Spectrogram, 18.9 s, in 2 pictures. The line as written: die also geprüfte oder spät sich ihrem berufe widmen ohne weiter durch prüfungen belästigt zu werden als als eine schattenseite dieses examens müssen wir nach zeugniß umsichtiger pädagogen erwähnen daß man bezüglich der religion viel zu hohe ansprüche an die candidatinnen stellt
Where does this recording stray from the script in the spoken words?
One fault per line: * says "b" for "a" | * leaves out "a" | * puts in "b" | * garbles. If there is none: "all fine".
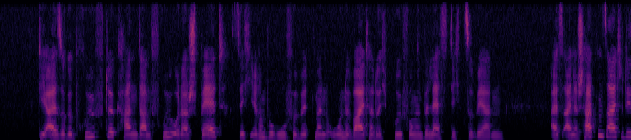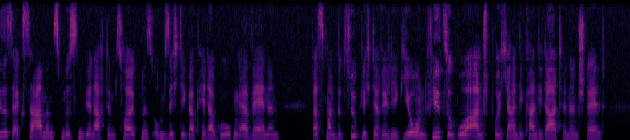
* puts in "kann dann früh"
* leaves out "als"
* puts in "dem"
